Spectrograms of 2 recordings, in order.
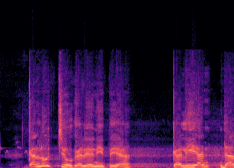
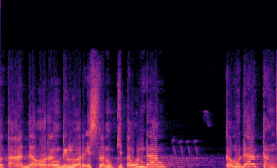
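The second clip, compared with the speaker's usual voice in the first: ordinary delivery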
